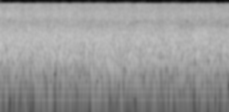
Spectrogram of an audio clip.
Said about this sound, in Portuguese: E se você não é invejoso, eu quero ver agora, você vai aplaudir o nome do Senhor Jesus. Mas só se você não é invejoso.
